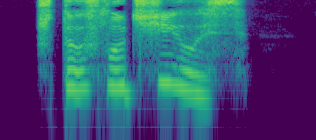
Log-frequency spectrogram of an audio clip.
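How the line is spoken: Frightened question. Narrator (Russian): испуганно спросила Гретель

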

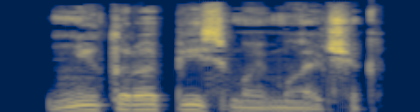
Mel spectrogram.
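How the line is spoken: Calm, gentle. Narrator (Russian): спокойно и ласково прервал его Портокос

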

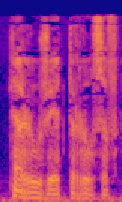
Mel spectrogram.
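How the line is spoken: Muttered. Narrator (Russian): пробормотал Оттор

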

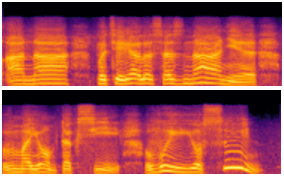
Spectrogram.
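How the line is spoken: Man exclaiming. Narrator (Russian): Мужчина воскликнул

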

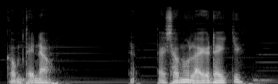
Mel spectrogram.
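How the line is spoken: Mutter. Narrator (Vietnamese): Chú lẩm bẩm trong miệng

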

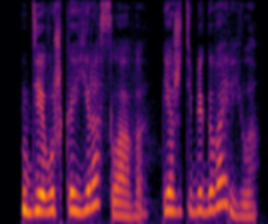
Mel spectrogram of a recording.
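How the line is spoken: Soft. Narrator (Russian): мягко сказала Маргарита Сергеевна

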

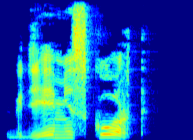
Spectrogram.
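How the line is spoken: Quick whispered question. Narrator (Russian): Спейд быстро шепотом спросил

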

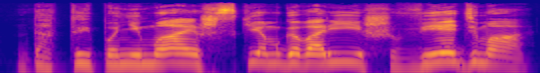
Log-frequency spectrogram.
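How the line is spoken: Growl. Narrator (Russian): зарычал

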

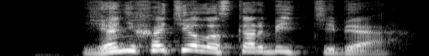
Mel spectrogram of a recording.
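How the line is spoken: Shout. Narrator (Russian): крикнул он

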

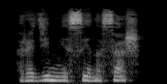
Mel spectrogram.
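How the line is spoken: Tender whisper. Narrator (Russian): Прошептал, целуя ее нежно, едва касаясь губ

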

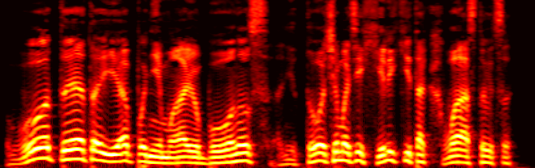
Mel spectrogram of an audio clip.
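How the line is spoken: Laughing loudly. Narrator (Russian): Хохотал он

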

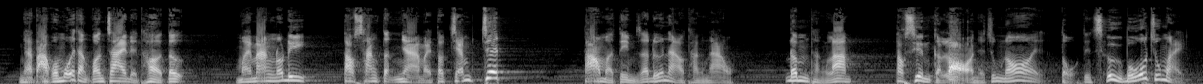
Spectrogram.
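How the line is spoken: Furious shout. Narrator (Vietnamese): chú Lâm hét

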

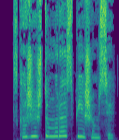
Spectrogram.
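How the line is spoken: Quiet prompting. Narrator (Russian): тихо подсказала Лора

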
